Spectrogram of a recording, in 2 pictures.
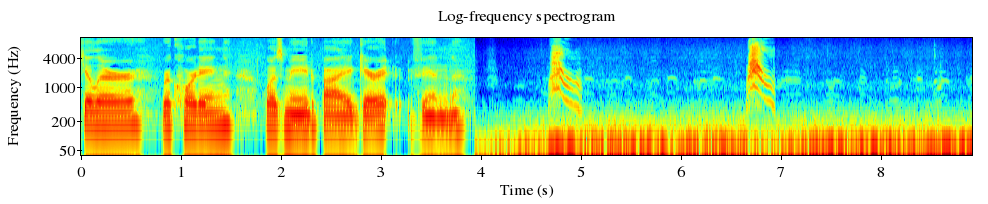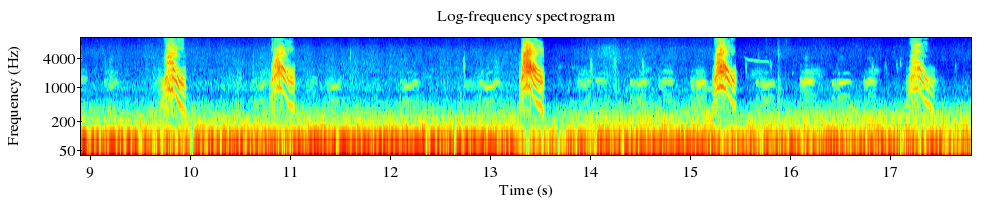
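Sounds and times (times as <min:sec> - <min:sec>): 
speech: 0:00.0 - 0:04.0, 0:04.7 - 0:05.1
steady low rumble of noise: 0:04.0 - 0:17.7
short-eared owl harsh raspy barking calls: 0:04.6 - 0:17.5.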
